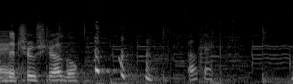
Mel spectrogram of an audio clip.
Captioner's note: laughs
